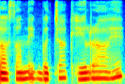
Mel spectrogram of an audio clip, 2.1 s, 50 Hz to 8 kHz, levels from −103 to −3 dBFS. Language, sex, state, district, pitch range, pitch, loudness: Hindi, female, Arunachal Pradesh, Lower Dibang Valley, 175-195 Hz, 180 Hz, -16 LUFS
